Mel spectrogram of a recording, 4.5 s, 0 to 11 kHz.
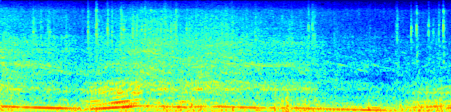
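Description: Off-road 4x4's engine revving up and down while the vehicle lies tipped on its side on a steep dirt bank; the revs climb about a second in, then slowly drop away.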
